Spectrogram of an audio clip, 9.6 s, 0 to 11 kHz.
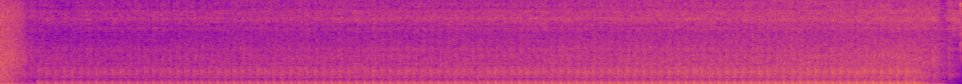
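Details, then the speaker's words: Honda TRX700 with stage three cam and Vortex ECU on map one: single cylinder runs smoothly with no misses, then shuts off; running better, but the owner is unsure whether it's lean. "this sounds a lot better I must say but I'd like to hook up an AFR gauge or something on it to be able to see that air fuel ratio to know if I'm running lean or not"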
